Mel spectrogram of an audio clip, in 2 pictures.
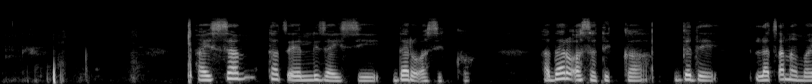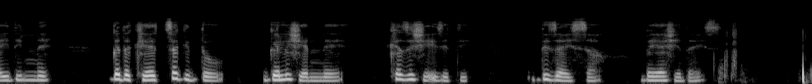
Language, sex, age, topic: Gamo, female, 25-35, government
